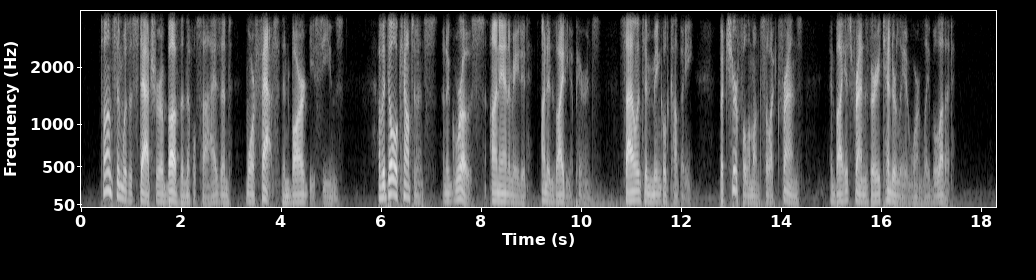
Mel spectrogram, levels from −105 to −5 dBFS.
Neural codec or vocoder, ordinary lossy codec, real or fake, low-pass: codec, 24 kHz, 0.9 kbps, WavTokenizer, medium speech release version 1; Opus, 24 kbps; fake; 3.6 kHz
